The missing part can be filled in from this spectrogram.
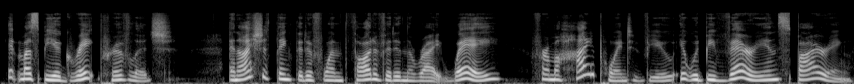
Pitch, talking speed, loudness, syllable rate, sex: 205 Hz, 205 wpm, -17 LUFS, 5.2 syllables/s, female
